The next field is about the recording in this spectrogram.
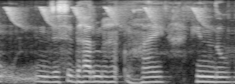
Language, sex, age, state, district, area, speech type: Hindi, female, 30-45, Uttar Pradesh, Jaunpur, urban, spontaneous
